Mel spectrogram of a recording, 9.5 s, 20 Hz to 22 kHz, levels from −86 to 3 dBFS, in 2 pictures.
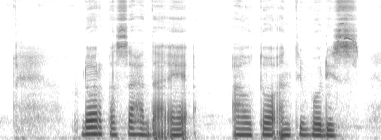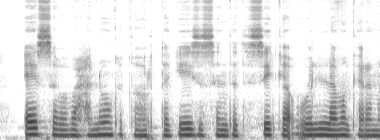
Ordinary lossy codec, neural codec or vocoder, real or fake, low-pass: none; none; real; none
